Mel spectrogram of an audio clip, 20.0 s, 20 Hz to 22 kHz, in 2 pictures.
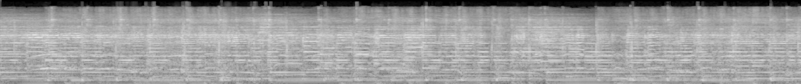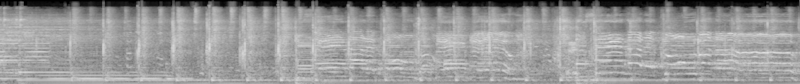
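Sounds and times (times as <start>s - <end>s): person singing: 0.0s - 10.6s, 13.7s - 20.0s
drums: 0.0s - 20.0s
guitar chords: 0.0s - 20.0s.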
